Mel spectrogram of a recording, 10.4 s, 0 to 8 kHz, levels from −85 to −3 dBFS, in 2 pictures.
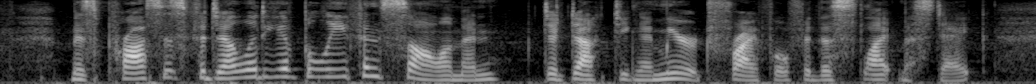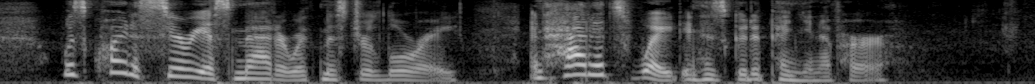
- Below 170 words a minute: No, average, 190 wpm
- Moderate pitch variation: No, wide, 8.4 semitones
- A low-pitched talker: No, high, 190 Hz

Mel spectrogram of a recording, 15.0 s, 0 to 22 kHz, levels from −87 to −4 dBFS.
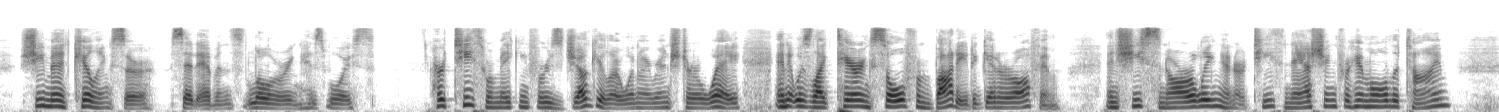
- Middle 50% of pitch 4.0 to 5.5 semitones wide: Yes, average, 4.6 semitones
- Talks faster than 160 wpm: Yes, average, 185 wpm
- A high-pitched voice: No, medium, 180 Hz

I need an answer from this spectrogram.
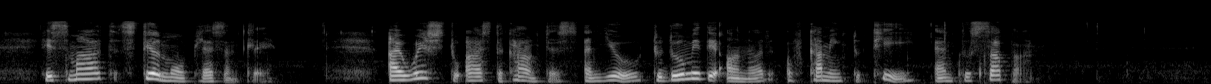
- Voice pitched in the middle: Yes, medium, 180 Hz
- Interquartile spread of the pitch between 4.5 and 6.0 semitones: Yes, wide, 5.5 semitones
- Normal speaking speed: No, slow, 125 wpm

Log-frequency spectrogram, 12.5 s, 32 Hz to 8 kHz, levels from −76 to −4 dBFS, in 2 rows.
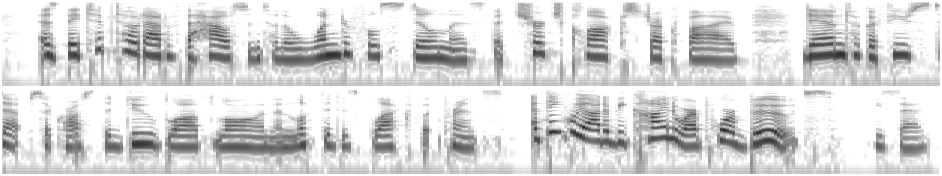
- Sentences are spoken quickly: Yes, fast, 215 wpm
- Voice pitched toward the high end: Yes, high, 220 Hz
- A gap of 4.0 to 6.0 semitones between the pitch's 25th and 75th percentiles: Yes, average, 4.5 semitones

